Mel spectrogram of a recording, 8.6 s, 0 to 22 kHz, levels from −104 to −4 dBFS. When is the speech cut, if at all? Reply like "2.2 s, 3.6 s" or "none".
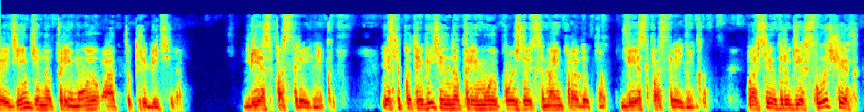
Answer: none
